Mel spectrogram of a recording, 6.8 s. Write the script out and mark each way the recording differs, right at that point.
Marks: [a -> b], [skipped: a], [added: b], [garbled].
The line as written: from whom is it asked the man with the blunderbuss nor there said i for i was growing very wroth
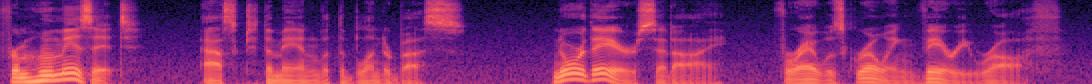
from whom is it asked the man with the blunderbuss nor there said i for i was growing very wroth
